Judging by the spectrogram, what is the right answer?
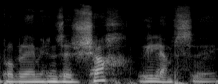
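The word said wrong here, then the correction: Zach Williams: Zack. Nagu Zachariah, nagu Zakarias. – Zachariah, okei, okay. No võt näed. – Zack Williams.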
